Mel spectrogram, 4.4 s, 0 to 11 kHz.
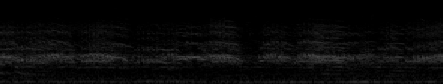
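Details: Flock of common cranes heading north, seen on Wednesday 20 February at 17:15 local time in late winter; many overlapping trumpeting, rolling calls merge into a continuous, pulsing chorus.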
